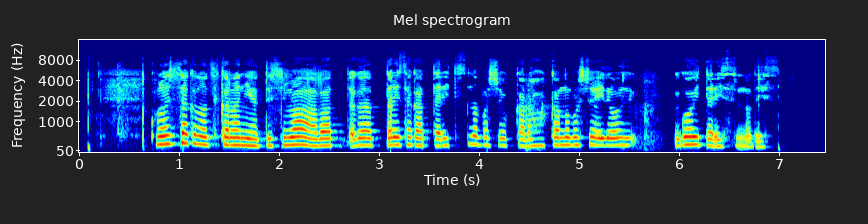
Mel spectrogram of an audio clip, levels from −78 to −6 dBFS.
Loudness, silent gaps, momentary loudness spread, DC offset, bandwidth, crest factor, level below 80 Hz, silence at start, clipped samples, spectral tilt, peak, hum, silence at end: -23 LUFS; none; 15 LU; under 0.1%; 9.8 kHz; 20 dB; -72 dBFS; 0.3 s; under 0.1%; -4.5 dB/octave; -4 dBFS; none; 0.5 s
